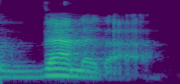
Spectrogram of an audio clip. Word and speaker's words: Veneta: I always thought it was like Bottega Veneta. But I think it's not right. – Veneto. – Veneta? – The The emphasis for Veneta is on the first syllable. – So Veneta.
